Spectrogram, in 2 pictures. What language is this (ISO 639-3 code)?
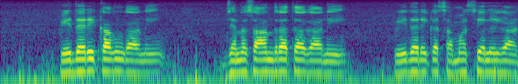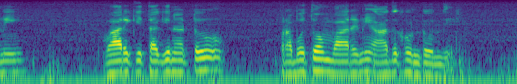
tel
